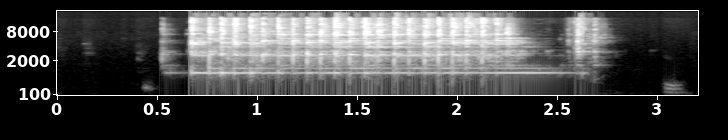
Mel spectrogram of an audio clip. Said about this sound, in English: I'm going to ring the bell and spotlight a comment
